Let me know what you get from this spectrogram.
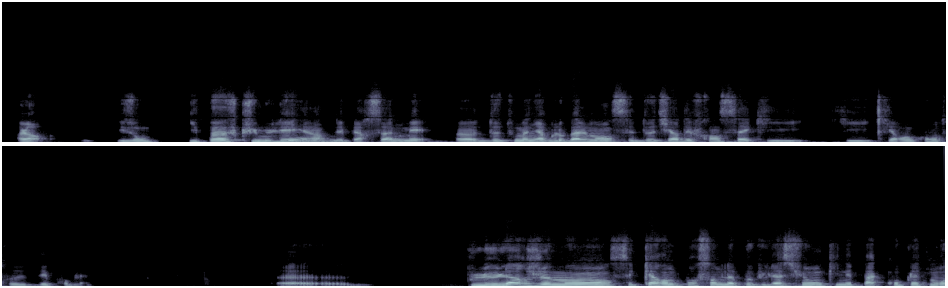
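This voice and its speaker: Moderate-paced talk from a man with a fairly high pitch and ordinary pitch variation. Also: long, frequent pauses. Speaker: round table moderator. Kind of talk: panel discussion moderation. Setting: livestreamed event with sign language interpreting. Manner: hesitant, many fillers.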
